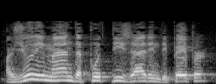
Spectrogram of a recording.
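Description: Man doing a tipsy cheerful fellow, eager, higher voice, husky, dull recording. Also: expressive, quick pace. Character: tipsy cheerful man at night, bold and blunt.

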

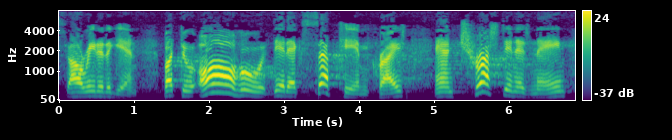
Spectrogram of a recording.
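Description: Reverberant male preacher savoring each word. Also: high voice. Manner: savors key words, drawing them out slowly. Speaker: preacher leading a Bible lesson. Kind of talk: interactive Bible teaching with call and response. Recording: dull, reverberant large-hall recording.

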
